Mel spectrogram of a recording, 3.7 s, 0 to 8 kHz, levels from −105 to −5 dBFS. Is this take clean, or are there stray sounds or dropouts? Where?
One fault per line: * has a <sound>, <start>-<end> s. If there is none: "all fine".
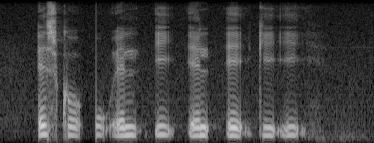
* has a dropout, 0.8-1.0 s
